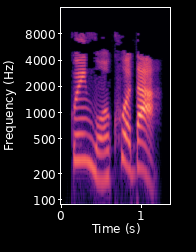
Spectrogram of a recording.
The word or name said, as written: 规模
